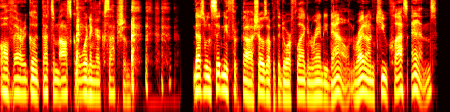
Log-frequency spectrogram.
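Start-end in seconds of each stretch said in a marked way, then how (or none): 0.0-2.6 put-on gruff gangster voice. Retelling a film scene where a character imitates an actor: Marlon Brando impression. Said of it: "Randy does a little Marlon Brando impression here".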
